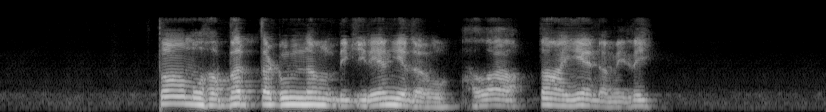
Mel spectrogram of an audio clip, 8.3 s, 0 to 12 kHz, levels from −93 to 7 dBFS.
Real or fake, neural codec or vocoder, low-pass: fake; codec, 16 kHz, 1.1 kbps, Voila-Tokenizer; 7.2 kHz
